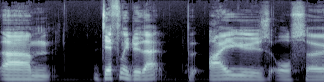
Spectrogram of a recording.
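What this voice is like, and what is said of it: Usual voice. Nothing is said of it.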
